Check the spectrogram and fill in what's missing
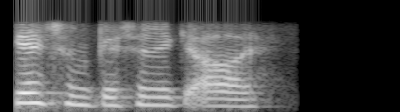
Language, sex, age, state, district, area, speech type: Kashmiri, female, 18-30, Jammu and Kashmir, Budgam, rural, conversation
